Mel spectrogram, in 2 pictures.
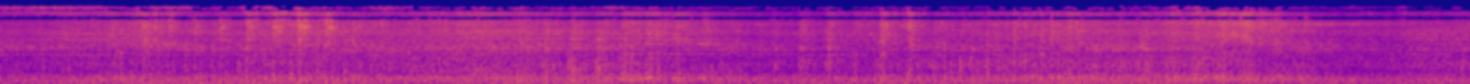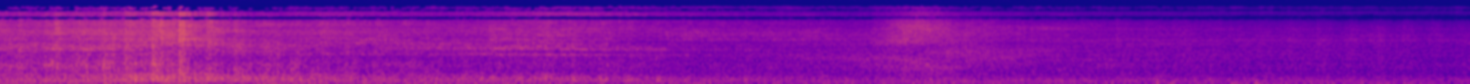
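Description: Loaded freight train's covered hopper cars rolling past close by, a heavy rumble with the steel wheels clacking on the rails. The sound fades over the last ten seconds or so as the end of the train draws away.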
